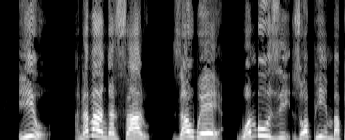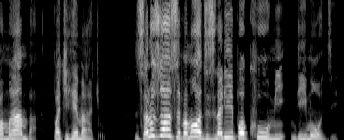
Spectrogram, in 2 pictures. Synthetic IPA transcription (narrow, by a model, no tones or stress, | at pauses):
iwɔ | a̰napaŋɡansalu | zauɓwɛja̰ | wambuzizɔpʰimbapamwamba̰ | pat͡ʃiɦɛma̰ːt͡ʃɔ̥ | nsaluzɔns̬ɛpamɔd͡zizinalipɔkʰumindiːmɔːd͡zi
